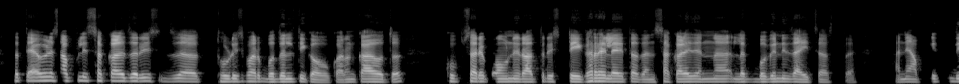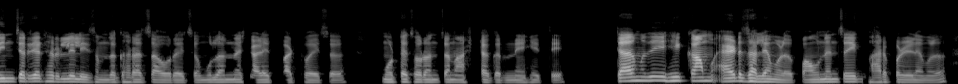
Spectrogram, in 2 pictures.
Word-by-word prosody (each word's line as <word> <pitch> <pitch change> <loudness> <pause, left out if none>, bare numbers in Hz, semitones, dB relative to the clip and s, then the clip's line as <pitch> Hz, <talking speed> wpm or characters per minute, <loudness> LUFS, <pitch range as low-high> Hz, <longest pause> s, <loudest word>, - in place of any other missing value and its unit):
तर - - 0
त्यावेळेस 180 0 +3
आपली 175 +1 -1
सकाळ 165 -1 +6
जरी 160 0 +4
ज 140 -2 0 0.2
थोडीफार 135 0 0
जर 135 - -8
बदलती 130 +2 +1
का - - 0
हो? 105 -2 -2
कारण 115 +2 -3
काय 125 -1 +6
होतं 120 0 -1 0.5
खूप 140 -2 -6
सारे 140 -2 +6
पाहुणे 130 0 +1
रात्री 125 +1 +2
स्टे 130 0 +3
करायला 145 +1 +6
येतात 130 -1 +1
आणि 115 0 -4
सकाळी 125 +2 +2
त्यांना 130 +1 0
लगबगने 125 +2 -2
जायचं 115 -3 0
असतं 110 0 -15 0.4
आणि 120 +2 -4
आपली 120 +3 -4 0.2
दिनचर्या 140 +1 +1
ठरलेली 130 -3 -2
आहे, 110 - -6
समजा 110 0 -8
घराचं 110 -1 -6
आवरायचं, 100 -1 -8
मुलांना 110 +1 -7
शाळेत 105 -1 -5
पाठवायचं, 100 -1 -8 0.4
मोठ्या 115 +1 -4
थोरांचा 110 -1 -5
नाष्टा 105 0 -5
करणे, 100 0 -9
हे, 105 - -10
ते. - - -8 0.5
त्यामध्ये 180 +3 +5
हे 175 - +1
काम 165 0 +5
ॲड 150 +2 +6
झाल्यामुळं 130 -8 -1
पाहुण्यांचा 120 +3 -4
एक 130 -1 -1
भार 110 0 -6
पडल्यामुळं, 105 0 -7
125 Hz, 165 wpm, -23 LUFS, 110-140 Hz, 0.5 s, सकाळ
